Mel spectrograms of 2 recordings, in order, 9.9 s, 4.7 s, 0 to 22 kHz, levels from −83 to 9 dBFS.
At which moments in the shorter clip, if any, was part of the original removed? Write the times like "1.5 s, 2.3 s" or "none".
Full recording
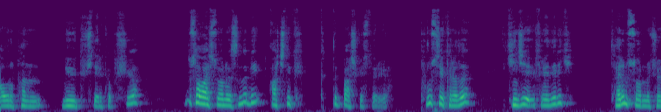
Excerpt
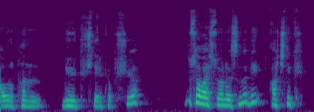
none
